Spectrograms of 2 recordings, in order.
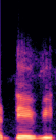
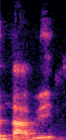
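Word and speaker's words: David: দাভিড করব নাকি না ডেভিড করব? বেসিক্যালি ইংলিশে উচ্চারণ করতে গেলে দাবিদ, বাংলাতেও উচ্চারণ করলে ডেভিড। আর যখন আপনি আম, ইয়েতে উচ্চারণ করবেন, অ্যারাবিকের দিক থেকে উচ্চারণ করতে যাবেন, তখন হয়ে যাচ্ছে দাউদ।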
